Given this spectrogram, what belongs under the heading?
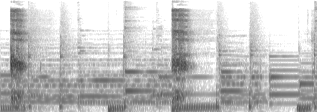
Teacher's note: So like I mentioned before, your mouth needs to be open, your tongue flat, and this sound should come from the back of your mouth and push forward.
